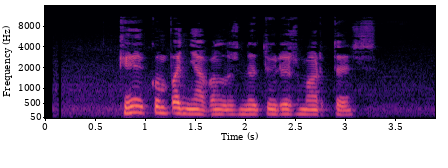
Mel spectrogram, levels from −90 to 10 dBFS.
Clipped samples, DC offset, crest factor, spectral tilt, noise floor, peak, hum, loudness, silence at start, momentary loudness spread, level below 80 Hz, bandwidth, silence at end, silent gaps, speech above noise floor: under 0.1%; under 0.1%; 18 dB; -7 dB/octave; -57 dBFS; -6 dBFS; none; -23 LUFS; 0.75 s; 10 LU; -72 dBFS; 10.5 kHz; 0.65 s; none; 35 dB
